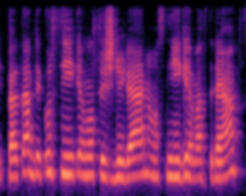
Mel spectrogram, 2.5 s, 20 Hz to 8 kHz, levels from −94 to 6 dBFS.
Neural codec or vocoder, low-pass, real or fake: codec, 16 kHz, 0.8 kbps, ZipCodec; 7.2 kHz; fake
